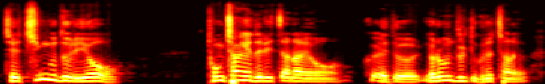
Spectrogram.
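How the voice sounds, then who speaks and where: A middle-aged pastor delivers a lively sermon in a gravelly, somewhat high voice. His tone is dark and mellow. He talks to his congregation in plain, colloquial words and keeps asking them questions. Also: fairly quick. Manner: colloquial, animated preaching with direct questions to the congregation; acts out voices of the people in the story.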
